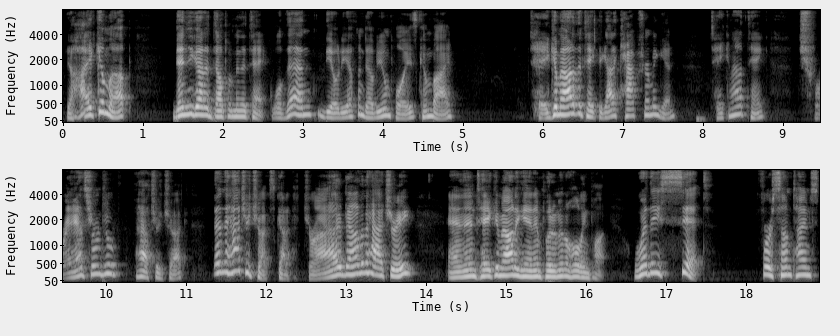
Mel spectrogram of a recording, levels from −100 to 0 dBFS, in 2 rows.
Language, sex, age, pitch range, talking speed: English, male, 30-49, 125-180 Hz, 240 wpm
